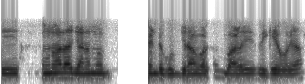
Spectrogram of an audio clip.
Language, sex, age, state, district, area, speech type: Punjabi, male, 30-45, Punjab, Fatehgarh Sahib, rural, conversation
